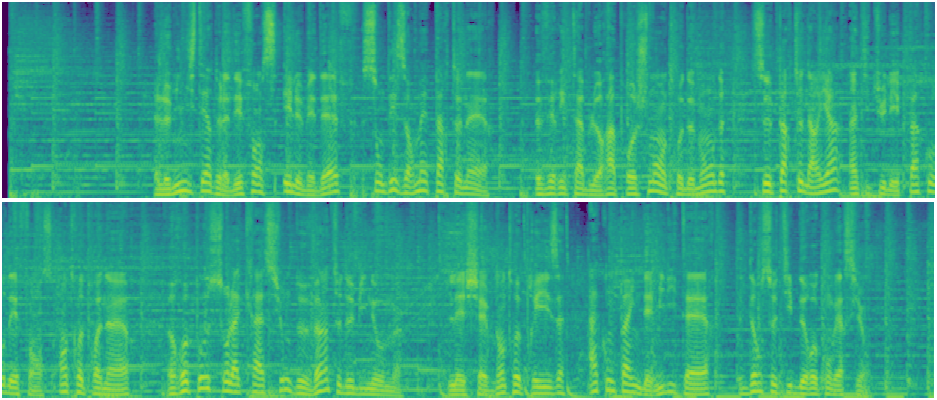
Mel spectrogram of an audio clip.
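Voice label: French, male, narration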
